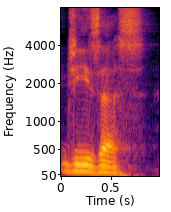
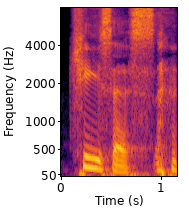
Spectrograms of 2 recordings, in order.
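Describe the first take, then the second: First: The word starts with a j sound. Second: The word starts with a ch sound. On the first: "hindi Jesus" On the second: "Ang naririnig ko actually na word"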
